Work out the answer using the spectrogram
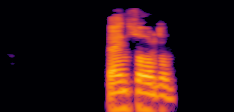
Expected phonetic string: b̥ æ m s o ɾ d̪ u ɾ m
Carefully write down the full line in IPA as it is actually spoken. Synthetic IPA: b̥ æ n s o ɾ d̪ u m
